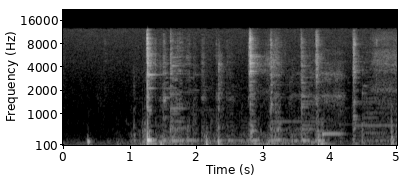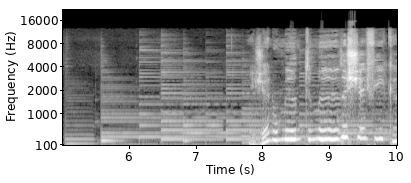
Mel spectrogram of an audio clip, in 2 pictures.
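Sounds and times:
fingers tapping guitar: 5.0s - 10.0s
guitar strings ringing faintly: 5.0s - 10.0s.

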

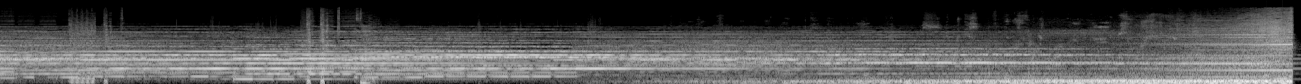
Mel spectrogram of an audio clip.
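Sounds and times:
low rumbling noise: 6.2s - 13.0s.

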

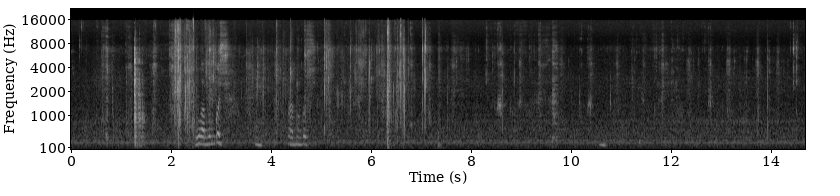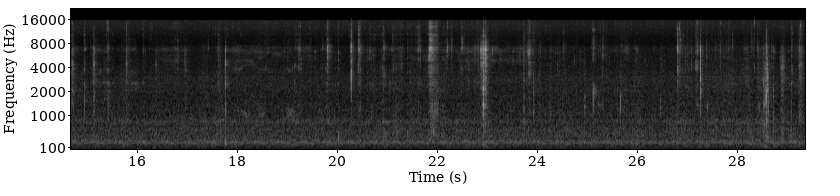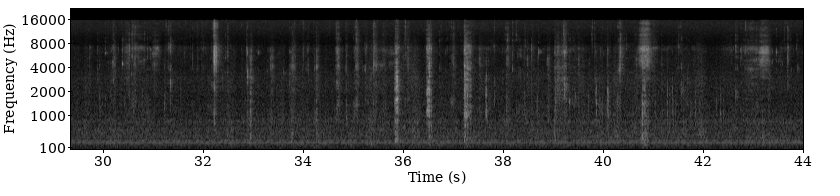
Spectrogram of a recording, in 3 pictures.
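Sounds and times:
steady low hum: 0.0s - 44.0s
crunchy bites: 0.6s - 15.5s
chewing and slurping noodles: 3.2s - 18.0s, 19.0s - 44.0s.

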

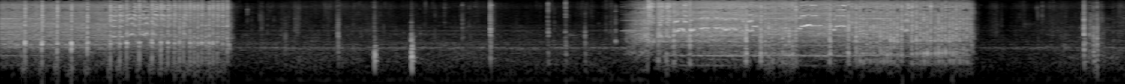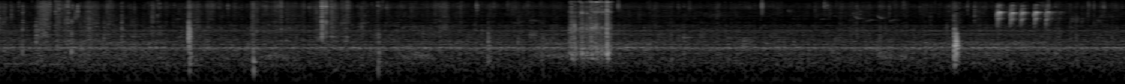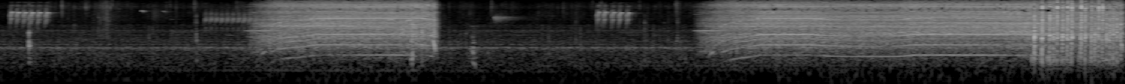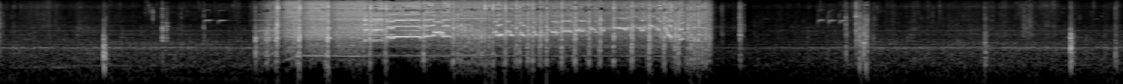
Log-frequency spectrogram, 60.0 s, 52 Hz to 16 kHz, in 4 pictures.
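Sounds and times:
cordless drill driving screws: 0.0s - 3.1s, 8.3s - 13.0s, 33.3s - 35.9s, 39.3s - 45.0s, 48.4s - 54.6s
drill rapid clicking: 0.0s - 3.1s, 8.3s - 13.0s, 33.4s - 35.9s, 39.3s - 45.0s, 48.4s - 54.6s.

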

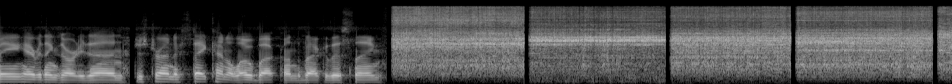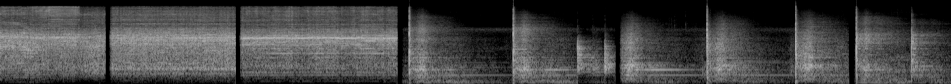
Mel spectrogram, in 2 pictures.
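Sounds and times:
angle grinder cutting steel: 3.9s - 13.6s
hammer strike on metal: 13.6s - 19.0s.

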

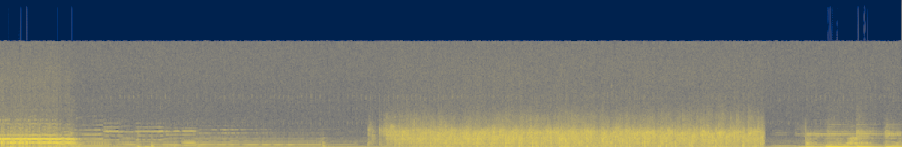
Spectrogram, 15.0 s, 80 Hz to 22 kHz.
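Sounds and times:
music: 0.0s - 6.1s, 12.9s - 15.0s
low steady hum: 0.0s - 15.0s
audience applauding: 6.1s - 12.8s.

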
